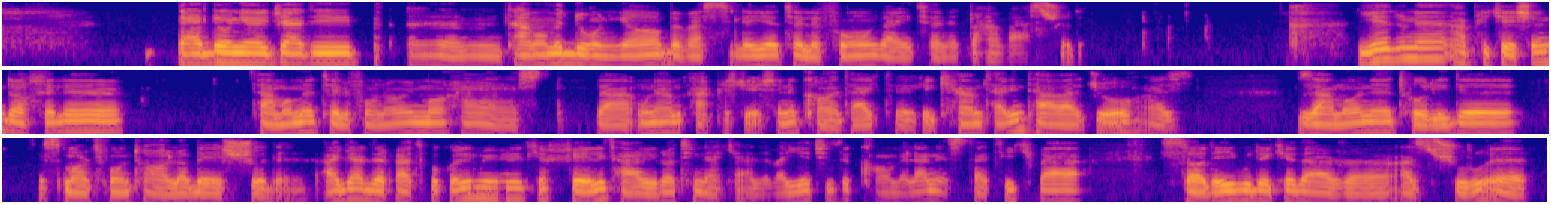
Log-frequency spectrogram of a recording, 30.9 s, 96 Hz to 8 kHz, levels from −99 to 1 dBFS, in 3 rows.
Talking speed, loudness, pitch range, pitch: 115 wpm, -31 LUFS, 95-120 Hz, 105 Hz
